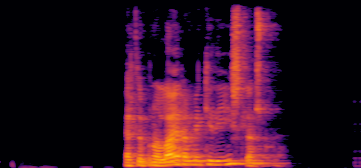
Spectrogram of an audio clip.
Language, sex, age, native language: Icelandic, male, 40-49, Icelandic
